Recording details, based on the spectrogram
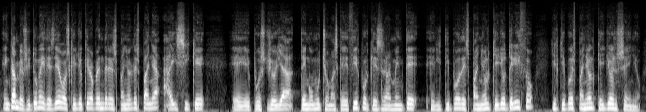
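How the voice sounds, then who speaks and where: Man, northern Spanish accent, podcast host and language teacher, fairly high voice, unscripted, lots of fillers and restarts, dry close sound. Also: mellow, no echo. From northern Spain. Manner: unscripted, thoughtful, frequent fillers and self-corrections. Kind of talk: solo podcast monologue.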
